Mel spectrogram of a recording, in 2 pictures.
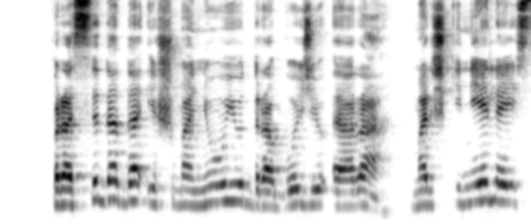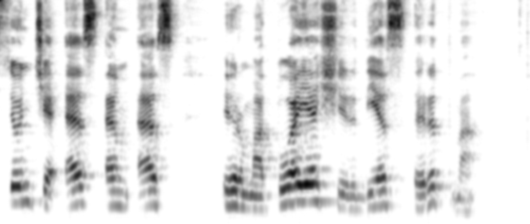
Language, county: Lithuanian, Klaipėda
